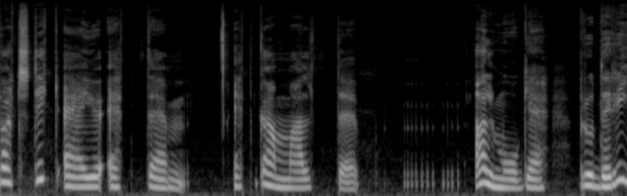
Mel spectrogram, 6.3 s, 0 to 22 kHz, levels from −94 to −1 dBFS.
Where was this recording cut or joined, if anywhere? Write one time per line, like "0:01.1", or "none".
none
